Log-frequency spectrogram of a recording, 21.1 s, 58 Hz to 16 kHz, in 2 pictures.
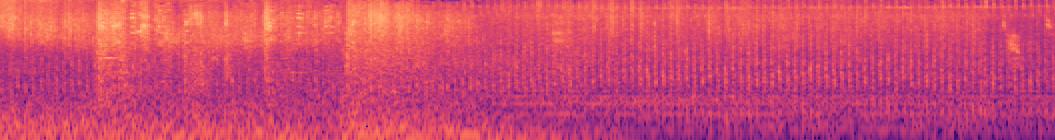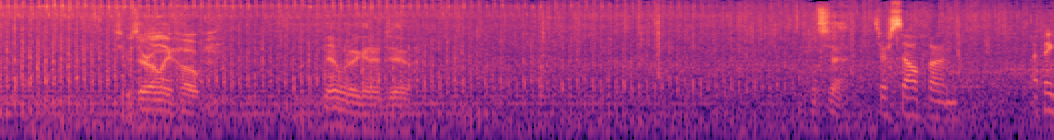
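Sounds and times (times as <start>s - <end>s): heavy explosion rumble: 0.0s - 5.9s
crashing debris impacts: 0.0s - 6.0s
helicopter rotor pulsing: 0.0s - 21.0s.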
